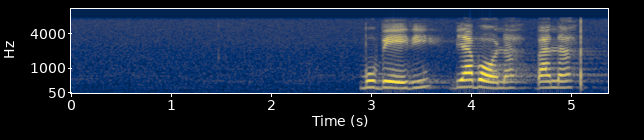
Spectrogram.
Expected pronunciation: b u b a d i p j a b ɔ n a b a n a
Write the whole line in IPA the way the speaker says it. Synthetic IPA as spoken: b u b e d i b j a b ɔ n a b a n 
